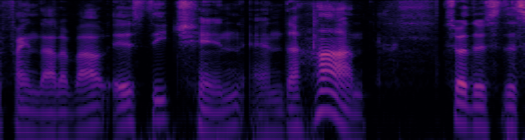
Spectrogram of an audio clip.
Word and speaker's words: Qin: and the Han and even though it's spelled with a Q it's pronounced chin and that is where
